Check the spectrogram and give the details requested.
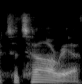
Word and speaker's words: Tartaria: It's spelt Tartaria, but they dropped the first R, so Tartaria.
